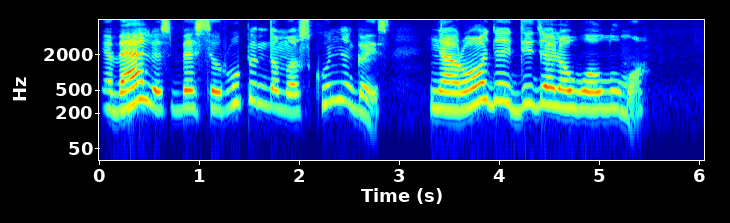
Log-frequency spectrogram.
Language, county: Lithuanian, Kaunas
